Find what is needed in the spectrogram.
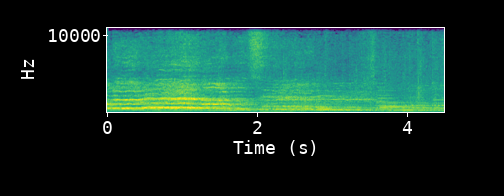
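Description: Mixed church choir of men and women singing a Korean sacred anthem in sustained full chords. The phrase swells to its loudest about a second in, then eases off.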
